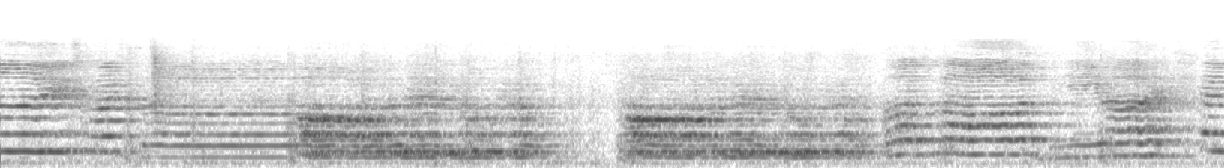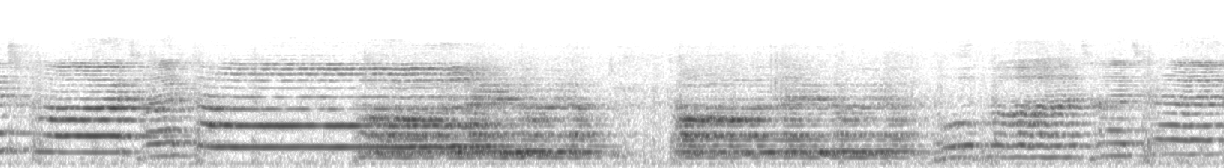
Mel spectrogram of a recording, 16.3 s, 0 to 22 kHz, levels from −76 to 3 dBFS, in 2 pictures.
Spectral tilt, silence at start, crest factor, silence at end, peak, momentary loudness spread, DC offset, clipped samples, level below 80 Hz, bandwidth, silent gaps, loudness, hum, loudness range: -4 dB/octave; 0 s; 18 dB; 0 s; -10 dBFS; 11 LU; under 0.1%; under 0.1%; -66 dBFS; 19 kHz; none; -28 LUFS; none; 5 LU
